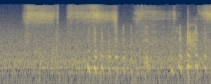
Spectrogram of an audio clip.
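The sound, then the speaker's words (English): A voice makes long, sharp snake-like hisses in several drawn-out bursts, imitating the scrape of ice skates, with brief pauses and faint vocal murmurs underneath. “I would lose the snake sound.”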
